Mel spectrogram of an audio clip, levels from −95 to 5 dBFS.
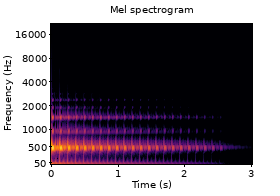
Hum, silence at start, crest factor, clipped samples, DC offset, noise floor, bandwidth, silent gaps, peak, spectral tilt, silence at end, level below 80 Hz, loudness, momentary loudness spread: none; 0 s; 22 dB; under 0.1%; under 0.1%; -73 dBFS; 2 kHz; none; -2 dBFS; -8 dB/octave; 1.3 s; -54 dBFS; -25 LUFS; 26 LU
